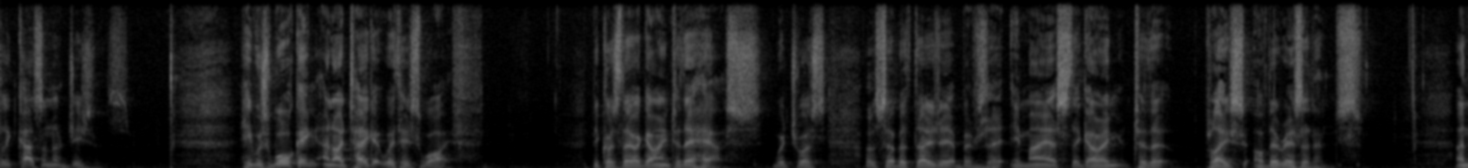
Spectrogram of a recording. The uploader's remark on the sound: Audio sermon recorded live at Annual Family Church Camp 2020 at Phillip Island, Victoria, Australia.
